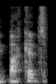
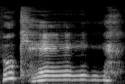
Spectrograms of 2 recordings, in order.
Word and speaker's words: Bucket: routage as hin bouquet even though it's technically bucket but whenever anyone says Mrs bucket to her she closes her eyes as if praying for patience and says it's pronounced bouquet but anyway I just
